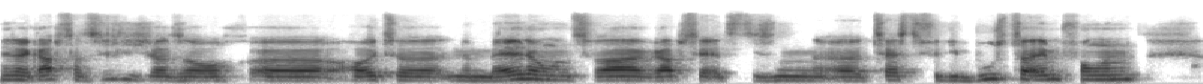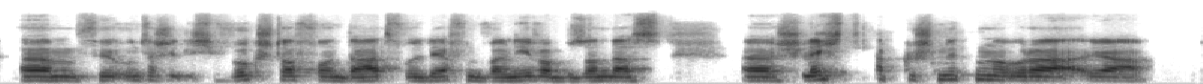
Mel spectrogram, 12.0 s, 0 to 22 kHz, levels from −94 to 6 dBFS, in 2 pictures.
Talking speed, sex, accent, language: 205 wpm, male, German, German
